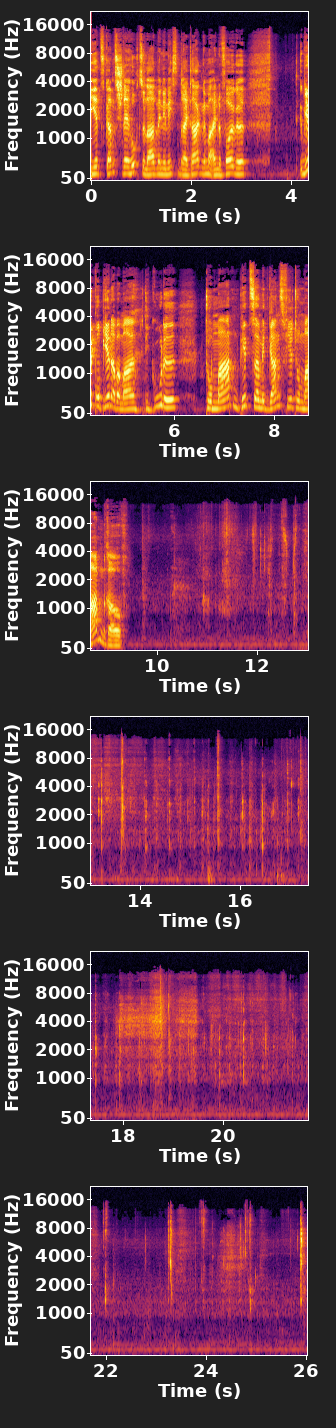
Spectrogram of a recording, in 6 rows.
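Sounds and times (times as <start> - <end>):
steady low hum: 0.0 - 26.0
person chewing crispy pizza: 10.7 - 26.0.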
